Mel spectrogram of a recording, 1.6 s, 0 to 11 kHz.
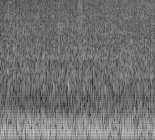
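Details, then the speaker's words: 1955 Chevy pickup V8 with the carburetor it arrived with, first start after sitting for a while, no throttle: low, even rumble with steady firing, no knocks or misses; normal idle. "Got a nice little rumble to it, nothing crazy."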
